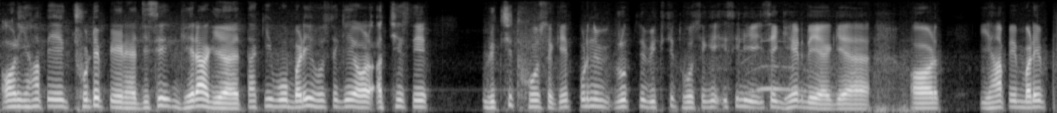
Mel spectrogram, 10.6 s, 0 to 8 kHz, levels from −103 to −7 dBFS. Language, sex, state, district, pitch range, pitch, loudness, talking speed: Hindi, male, Bihar, Araria, 140-175 Hz, 160 Hz, -26 LUFS, 215 wpm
